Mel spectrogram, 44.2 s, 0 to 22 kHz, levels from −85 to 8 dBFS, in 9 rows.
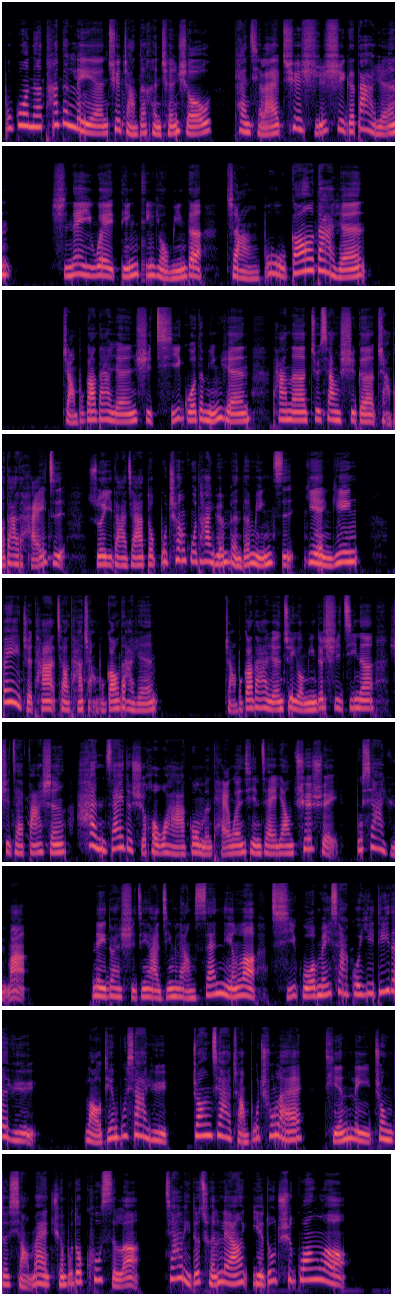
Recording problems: choppy; very; 10% of the speech affected

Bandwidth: 14 kHz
